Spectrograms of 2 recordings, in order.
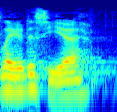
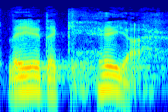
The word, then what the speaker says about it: Laodicea: So Laodicea, what we say as Laodicea, would be for the Greeks pronounced Laodikeia. So it's what we say is the C, the S sounding C in Greek would be the kappa, which would have it Laodikeia.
